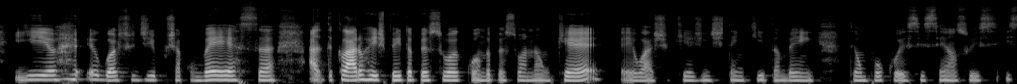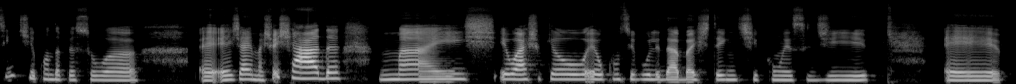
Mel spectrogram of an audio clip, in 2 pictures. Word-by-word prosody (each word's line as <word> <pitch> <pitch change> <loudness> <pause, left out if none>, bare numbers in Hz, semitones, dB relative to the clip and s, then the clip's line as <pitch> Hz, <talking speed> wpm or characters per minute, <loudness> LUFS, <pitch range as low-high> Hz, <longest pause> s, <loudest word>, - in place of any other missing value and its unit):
e 210 +1 0
eu 210 0 +3 0.3
eu 215 - -2
gosto 190 0 0
de 200 0 -4
puxar 195 -1 -8
conversa. 200 0 +2 0.3
Ah, - - +3 0.2
claro 200 0 +8
respeito 200 -2 +2
à - - +4
pessoa 190 0 +1
quando 100 - -4
a - - -7
pessoa 190 -1 -6
não 185 0 -3
quer, 190 +5 +2 0.2
eu 90 -1 -4
acho 90 - -6
que 190 - -7
a 185 - -4
gente 190 +1 -8
tem 195 -1 -5
que 195 +2 -7
também 185 -1 -4 0.4
ter 190 - -4
um 185 - -3
pouco 185 +1 -6
esse 185 +1 -6
senso 195 0 -6
e 195 +3 -10
sentir 405 - -8
quando 235 -3 -4
a - - -5
pessoa, 200 -2 -2 0.6
eh 185 +2 +2
eh, - - 0
já 235 +2 +2
é - - +1
mais 205 -2 -2
fechada. 275 -1 +7 0.4
Mas 125 - +1
eu 240 0 +2
acho 230 +1 +3
que 245 - -4
eu 235 0 +2
eu 230 - +1
consigo 230 0 -4
lidar 115 - +1
bastante 215 - -2
com 205 0 -5
isso 200 0 -5
de, 200 0 -1 0.7
eh, 190 - +1
200 Hz, 160 wpm, -23 LUFS, 190-215 Hz, 0.7 s, claro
